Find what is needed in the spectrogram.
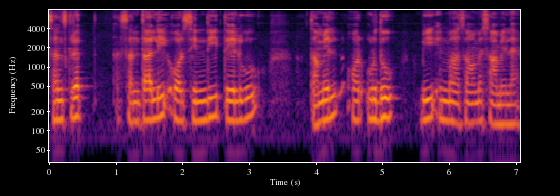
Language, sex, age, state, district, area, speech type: Hindi, male, 18-30, Madhya Pradesh, Bhopal, urban, spontaneous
